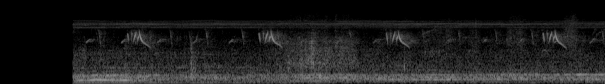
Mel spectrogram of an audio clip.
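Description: After a brief silence, a bird calls four times with short down-slurred whistled notes, about one every second and a half, over a steady high insect drone and a low steady hum.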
